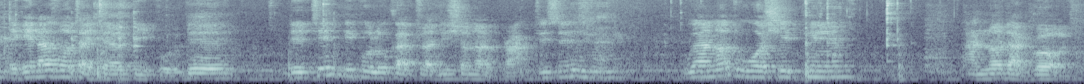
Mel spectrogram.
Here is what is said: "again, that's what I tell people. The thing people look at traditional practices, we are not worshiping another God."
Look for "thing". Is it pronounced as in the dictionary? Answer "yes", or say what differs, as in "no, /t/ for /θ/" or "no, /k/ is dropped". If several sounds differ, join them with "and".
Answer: no, /t/ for /θ/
